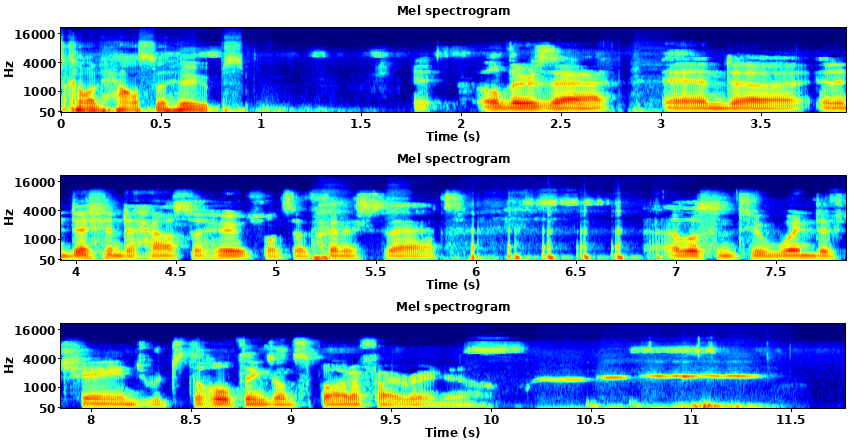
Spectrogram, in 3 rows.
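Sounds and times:
speech: 0.0s - 1.0s, 1.8s - 11.2s
laughter: 5.2s - 7.3s
person whistling a sustained note: 10.2s - 11.4s.

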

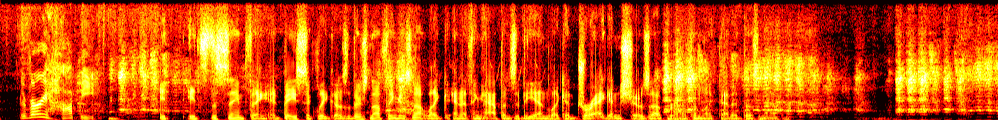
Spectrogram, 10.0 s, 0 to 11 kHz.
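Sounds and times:
speech: 0.2s - 8.3s
goats in pajamas bleating: 0.6s - 2.3s, 3.4s - 4.4s, 6.3s - 9.9s.

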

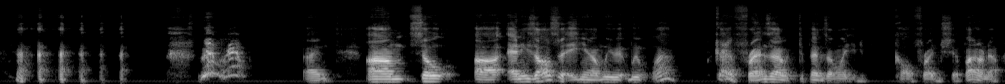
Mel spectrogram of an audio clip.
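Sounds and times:
laughter: 0.0s - 1.4s
pet dog yelping: 2.0s - 2.6s
speech: 3.1s - 10.0s.

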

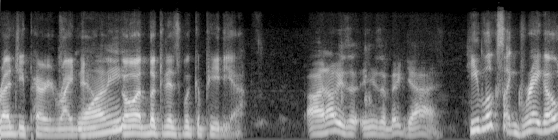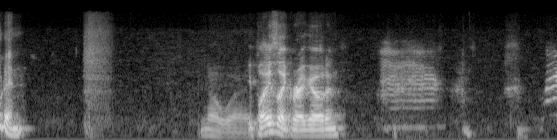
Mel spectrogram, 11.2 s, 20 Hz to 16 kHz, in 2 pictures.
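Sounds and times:
speech: 0.0s - 2.5s, 3.1s - 6.6s, 7.6s - 9.6s
cat meowing: 9.4s - 10.3s.

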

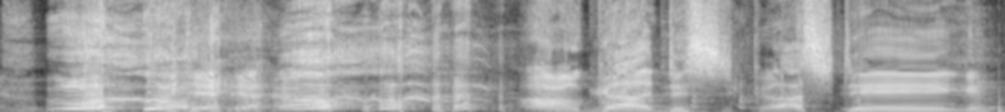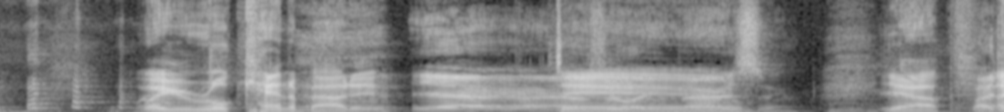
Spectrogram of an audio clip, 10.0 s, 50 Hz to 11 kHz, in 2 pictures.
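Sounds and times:
person with a dry throat doing an exaggerated deep dad-style cough: 0.0s - 2.4s
speech: 0.3s - 5.1s, 5.8s - 10.0s
laughter: 0.3s - 7.8s.

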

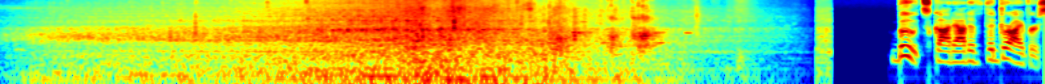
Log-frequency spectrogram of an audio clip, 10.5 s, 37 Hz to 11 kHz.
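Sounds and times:
pickup truck rumbling in and parking in a yard: 0.0s - 8.3s
pickup truck creaks and clunks as it settles: 1.6s - 8.3s
speech: 9.0s - 10.4s.

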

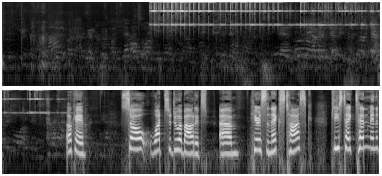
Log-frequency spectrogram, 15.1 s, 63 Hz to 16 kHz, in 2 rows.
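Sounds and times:
hand bell ringing to end a group discussion: 3.0s - 9.0s
speech: 8.8s - 9.3s, 10.0s - 15.1s.

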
